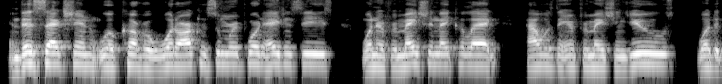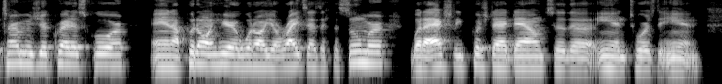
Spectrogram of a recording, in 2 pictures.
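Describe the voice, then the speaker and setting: Against a quiet background, a man talks at a fairly quick pace with a medium pitch. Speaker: credit repair consultant teaching a class. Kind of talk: online class tutorial with slides. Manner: fast, speeds up when excited.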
